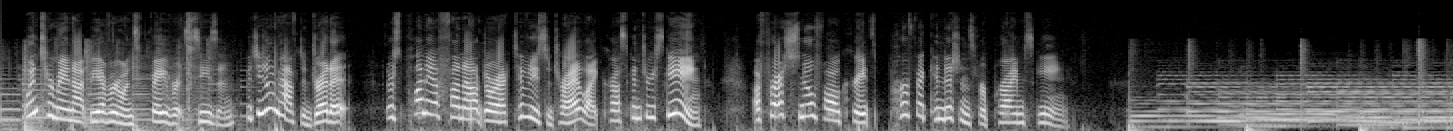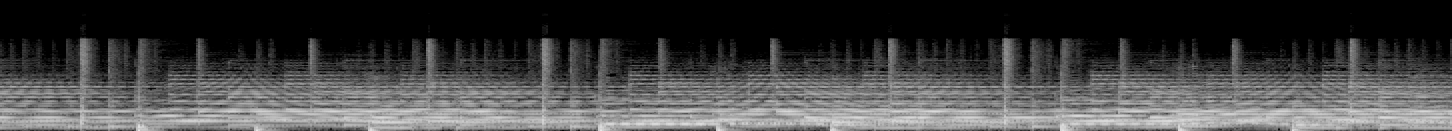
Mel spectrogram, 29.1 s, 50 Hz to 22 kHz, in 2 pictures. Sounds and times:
Music: 0:00.0 - 0:03.0, 0:11.3 - 0:29.0
Speech: 0:00.2 - 0:10.7.

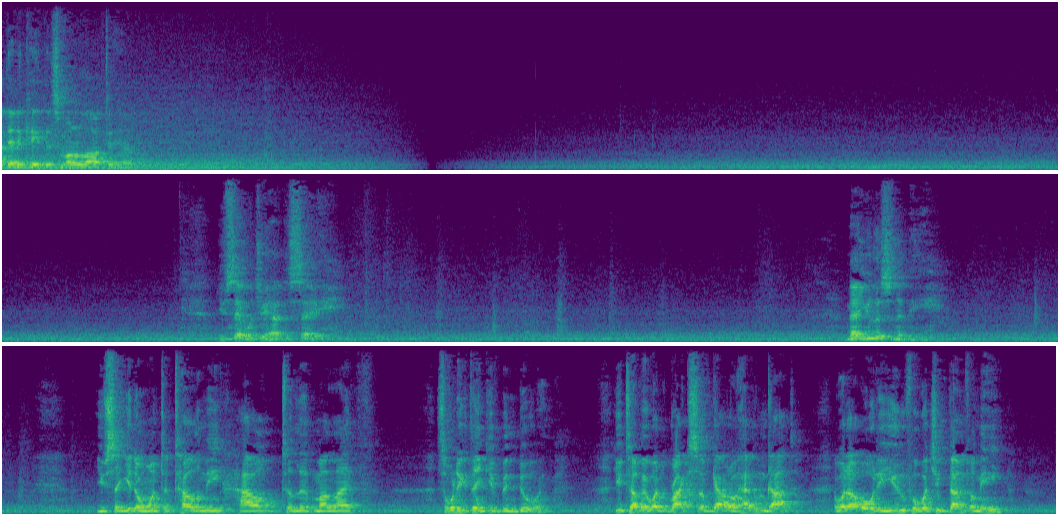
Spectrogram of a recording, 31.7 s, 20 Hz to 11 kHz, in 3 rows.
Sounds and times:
Narration, monologue: 0:00.0 - 0:02.0, 0:09.2 - 0:31.6.

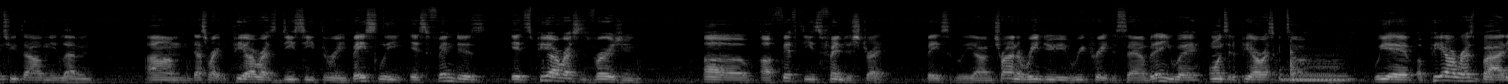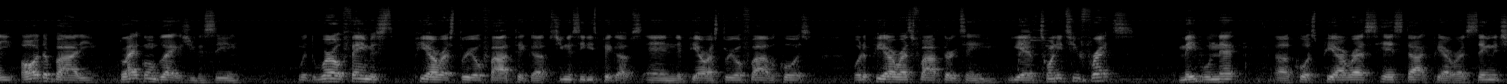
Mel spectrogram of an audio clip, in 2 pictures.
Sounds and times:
Speech: 0:00.0 - 0:06.4, 0:07.0 - 0:13.0, 0:13.8 - 0:17.5, 0:18.1 - 0:30.1.

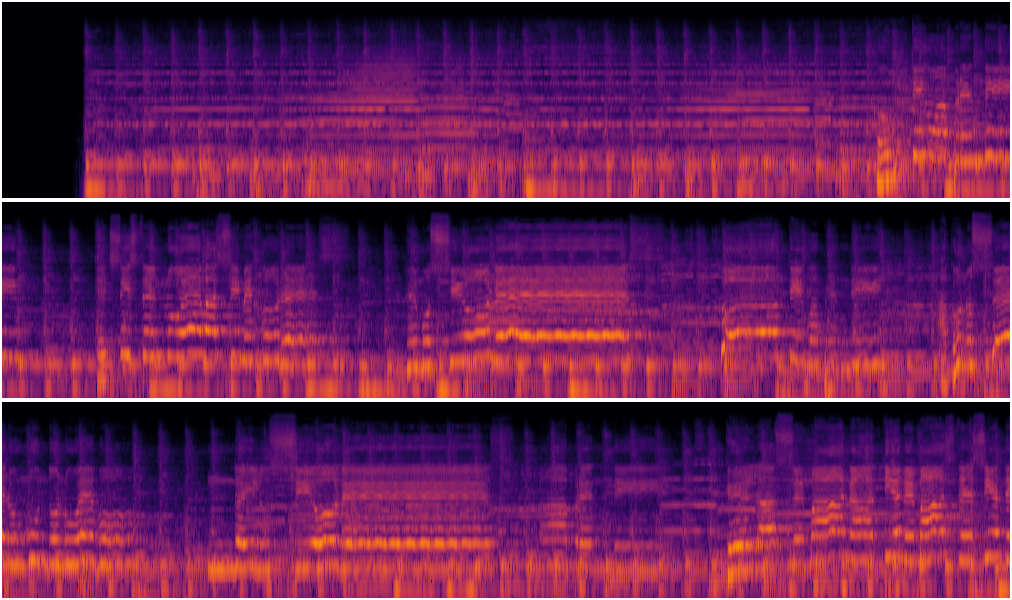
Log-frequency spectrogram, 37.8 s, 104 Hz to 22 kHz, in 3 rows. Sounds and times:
Violin, fiddle: 0:01.1 - 0:11.8, 0:23.6 - 0:24.6.

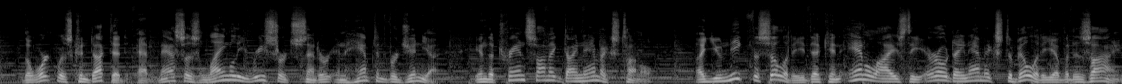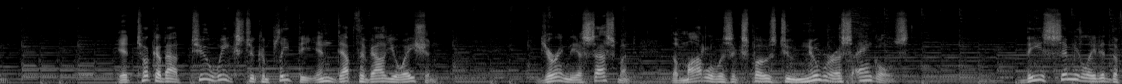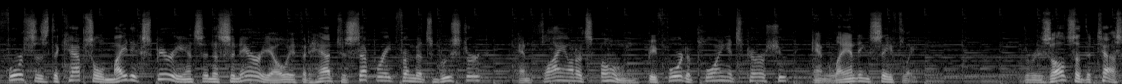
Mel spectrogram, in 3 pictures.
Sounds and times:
Music: 0:00.0 - 0:33.6
Speech: 0:00.2 - 0:11.3, 0:12.4 - 0:15.6, 0:16.6 - 0:20.3, 0:21.4 - 0:31.6, 0:32.7 - 0:33.6.

